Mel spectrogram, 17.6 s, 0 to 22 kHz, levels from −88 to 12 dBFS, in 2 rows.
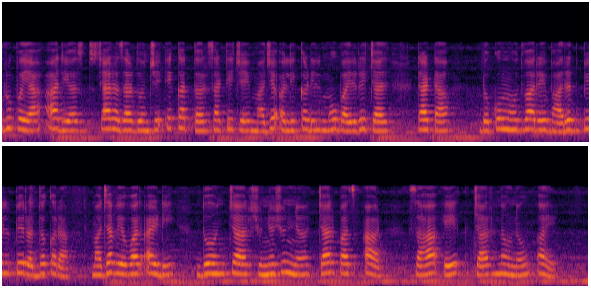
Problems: constant background noise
